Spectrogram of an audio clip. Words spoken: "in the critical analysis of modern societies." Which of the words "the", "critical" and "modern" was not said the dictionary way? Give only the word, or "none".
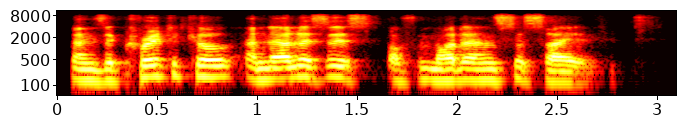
none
